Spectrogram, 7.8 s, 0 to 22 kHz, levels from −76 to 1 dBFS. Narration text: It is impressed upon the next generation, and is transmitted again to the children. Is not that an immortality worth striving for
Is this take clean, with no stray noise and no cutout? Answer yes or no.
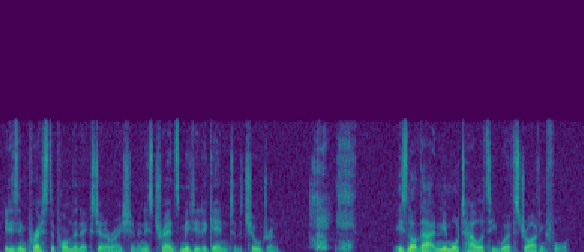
no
